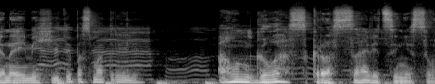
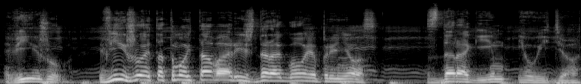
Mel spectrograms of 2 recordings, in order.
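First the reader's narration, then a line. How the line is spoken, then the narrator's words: Quiet speech. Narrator (Russian): Менгпоших засмеялся, сказал тихонько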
